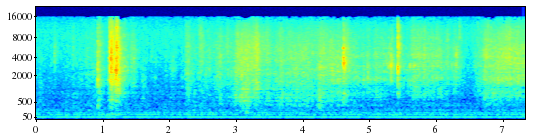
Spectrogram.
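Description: Aluminium foil wrapper crinkling as a foil-wrapped burger is handled and set down, with a sharp crackle about a second in and softer rustles after. A paper napkin rustles against the mouth near the end.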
